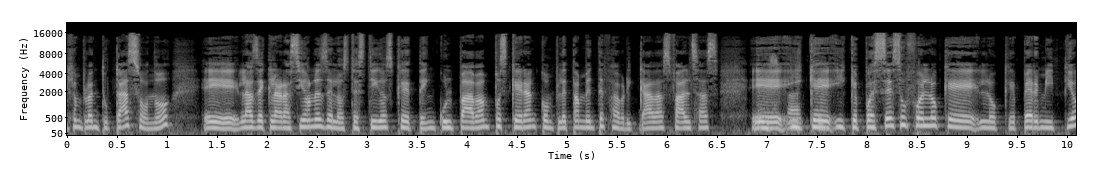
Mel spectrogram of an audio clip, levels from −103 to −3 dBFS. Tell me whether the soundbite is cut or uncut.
uncut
